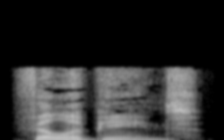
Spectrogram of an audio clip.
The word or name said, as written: Philippines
